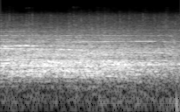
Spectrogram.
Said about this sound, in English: First film was Switch to Christmas. Round of applause if you think that's fake.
